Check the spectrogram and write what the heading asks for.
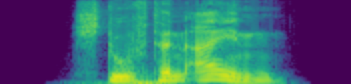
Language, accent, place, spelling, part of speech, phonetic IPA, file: German, Germany, Berlin, stuften ein, verb, [ˌʃtuːftn̩ ˈaɪ̯n], De-stuften ein.ogg
- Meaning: inflection of einstufen: 1. first/third-person plural preterite 2. first/third-person plural subjunctive II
